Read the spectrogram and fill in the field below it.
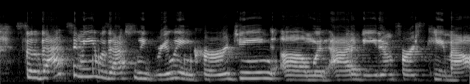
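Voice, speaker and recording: Her voice high, a woman with an American accent talks at a moderate pace with ordinary pitch variation against noticeable background noise. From Miami, Florida. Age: 40s. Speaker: ministry founder. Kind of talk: interview testimony.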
